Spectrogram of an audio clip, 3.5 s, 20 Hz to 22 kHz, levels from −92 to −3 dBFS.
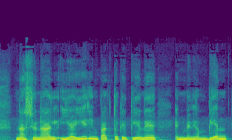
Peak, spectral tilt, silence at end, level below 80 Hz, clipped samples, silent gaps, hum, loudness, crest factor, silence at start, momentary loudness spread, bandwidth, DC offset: -4 dBFS; -6 dB/octave; 0.05 s; -42 dBFS; under 0.1%; none; none; -15 LUFS; 10 dB; 0 s; 4 LU; 14 kHz; under 0.1%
